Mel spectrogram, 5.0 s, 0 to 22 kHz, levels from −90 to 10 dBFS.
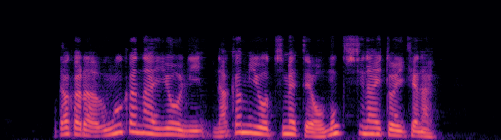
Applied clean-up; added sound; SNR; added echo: neural mask model DeepFilterNet 3.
